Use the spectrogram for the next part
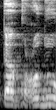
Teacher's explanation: قاف کو پر پڑھیں گے اور قاف میں قلقلہ کریں گے۔ دو میں واو مدہ ہے، اسے ایک الف کے برابر کھینچیں گے۔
